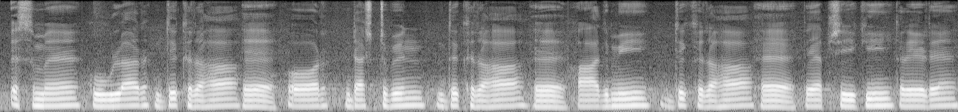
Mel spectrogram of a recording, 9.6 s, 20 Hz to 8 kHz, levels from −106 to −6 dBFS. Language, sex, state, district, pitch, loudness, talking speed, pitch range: Hindi, male, Uttar Pradesh, Hamirpur, 125 Hz, -14 LUFS, 110 wpm, 120-135 Hz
